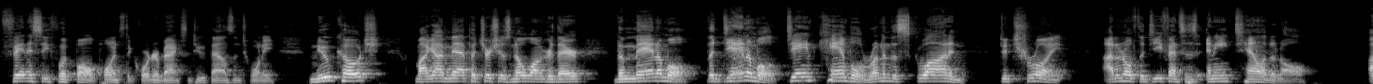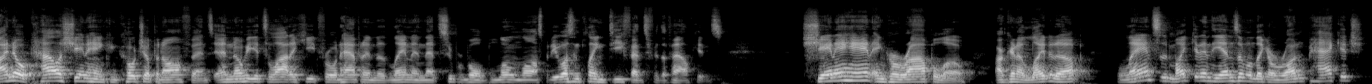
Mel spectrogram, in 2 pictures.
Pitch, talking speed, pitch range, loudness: 130 Hz, 210 wpm, 110-150 Hz, -18 LUFS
